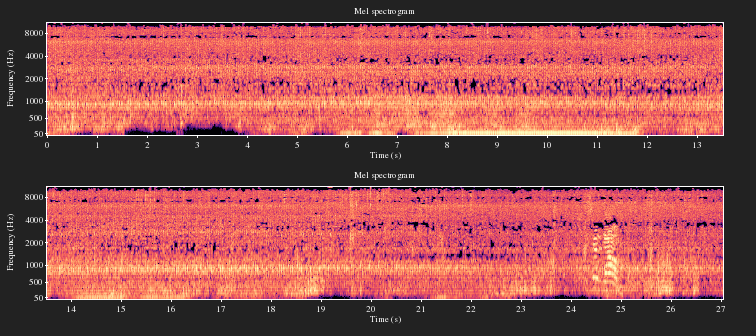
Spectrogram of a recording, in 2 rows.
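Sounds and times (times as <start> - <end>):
diesel tractor engine idling: 0.0 - 27.0
heavy low rumble: 4.1 - 19.1, 20.0 - 23.3.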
